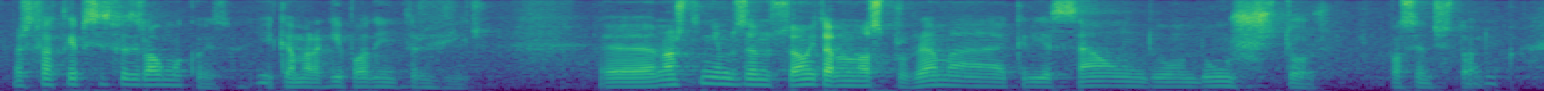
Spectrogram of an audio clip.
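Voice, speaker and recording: Man, European Portuguese accent, low pitch, rapid speech, earnest, restarts phrases, radio interview, faint background noise. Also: animated. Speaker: municipal election candidate.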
